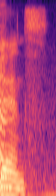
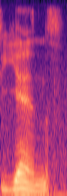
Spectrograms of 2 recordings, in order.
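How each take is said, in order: First: The name begins with a J sound. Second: The name begins with a Y sound. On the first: The speaker calls it wrong. "It's not gents" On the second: The speaker calls it right. "it's yens"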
